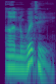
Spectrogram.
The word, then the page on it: unwitty: British English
